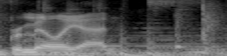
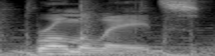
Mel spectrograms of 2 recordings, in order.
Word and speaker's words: bromeliad: tell you it's a bromeliad you know a lot of people come to my tour they call these bromelains i am quite sure it's pronounced bromeliad bromeliad but you know do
